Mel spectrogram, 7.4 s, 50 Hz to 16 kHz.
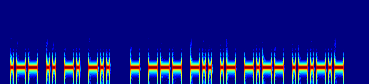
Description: Morse code, heard as a keyed tone, about 21 wpm, 700 Hz. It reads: WIND TODAY.
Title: Sentences from Top 1000 Words - Review Part 2 - 20wpm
